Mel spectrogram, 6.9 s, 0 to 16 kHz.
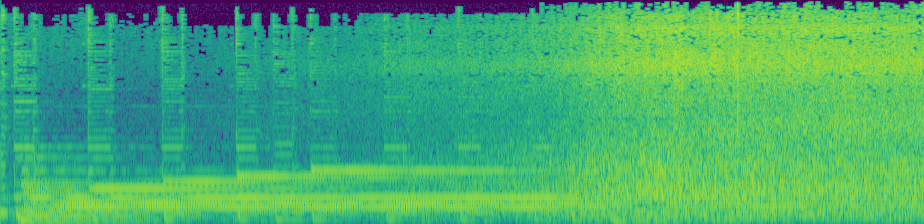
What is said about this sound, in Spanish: Estamos a 2 kilómetros de la costa de Oropesa, en Castellón, en pleno mar Mediterráneo.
